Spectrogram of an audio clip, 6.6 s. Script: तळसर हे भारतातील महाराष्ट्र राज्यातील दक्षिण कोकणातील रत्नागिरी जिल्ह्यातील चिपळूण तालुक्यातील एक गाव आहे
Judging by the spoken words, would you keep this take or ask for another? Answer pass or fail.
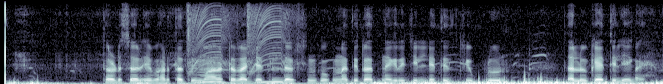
fail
